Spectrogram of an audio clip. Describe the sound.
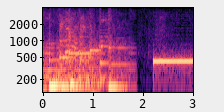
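A steady telephone line tone sounds while a call is placed. It begins after a brief silence and holds unbroken to the end, following a louder, busier stretch of sound.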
